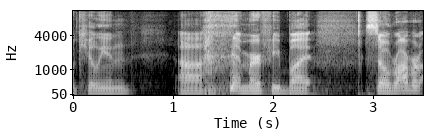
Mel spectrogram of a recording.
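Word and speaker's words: Cillian: played by killan Murphy by the way I mispronounced his name last episode I said San I I feel stupid so my apologies to Killian uh Murphy but so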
